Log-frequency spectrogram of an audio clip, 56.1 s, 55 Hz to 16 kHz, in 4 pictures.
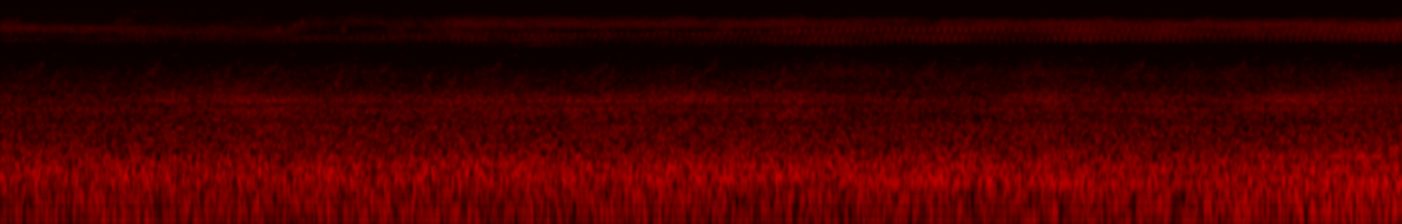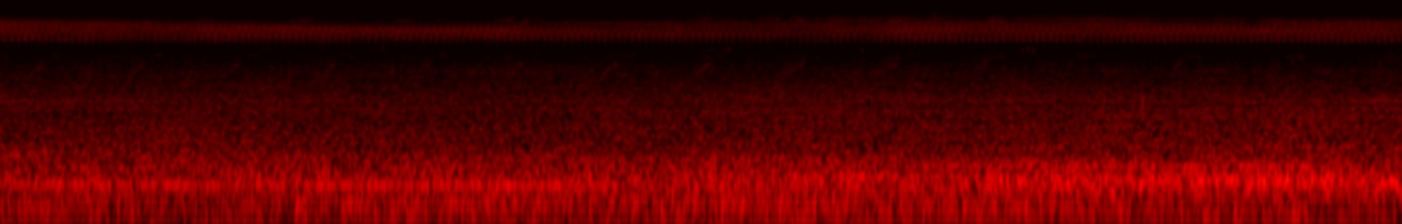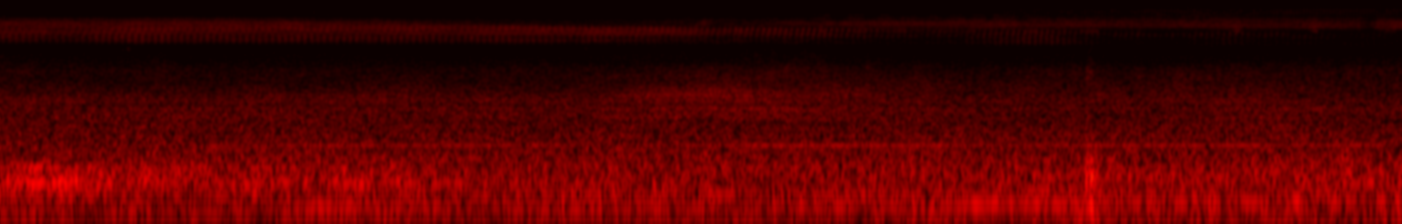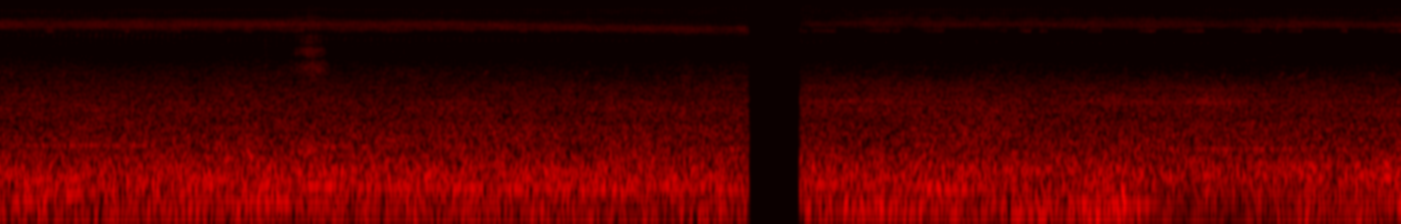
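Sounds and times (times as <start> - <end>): high-pitched insect chorus: 0.0 - 56.0.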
